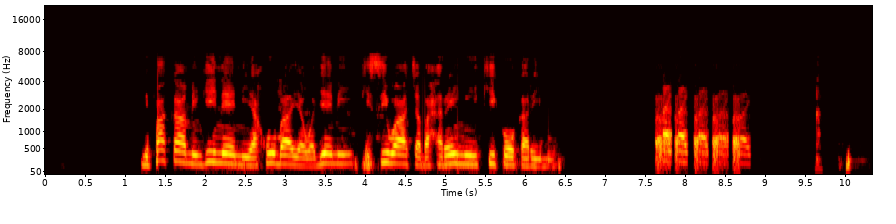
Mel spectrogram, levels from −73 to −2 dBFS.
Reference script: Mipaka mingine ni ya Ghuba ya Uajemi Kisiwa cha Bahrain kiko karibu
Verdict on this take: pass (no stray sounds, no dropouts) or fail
fail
